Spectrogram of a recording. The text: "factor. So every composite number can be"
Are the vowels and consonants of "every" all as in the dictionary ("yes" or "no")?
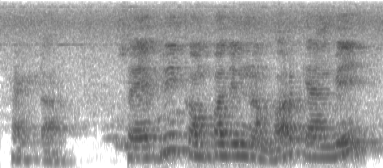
no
